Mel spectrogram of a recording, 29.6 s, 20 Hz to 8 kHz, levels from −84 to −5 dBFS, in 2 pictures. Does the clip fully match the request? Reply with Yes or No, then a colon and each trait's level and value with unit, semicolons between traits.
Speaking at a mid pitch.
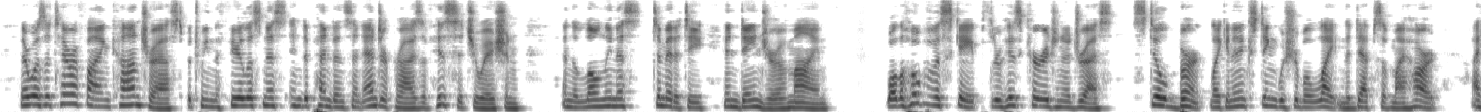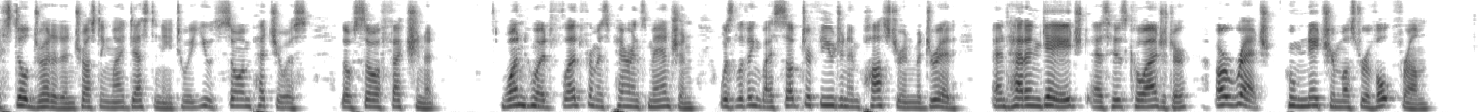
Yes: medium, 175 Hz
